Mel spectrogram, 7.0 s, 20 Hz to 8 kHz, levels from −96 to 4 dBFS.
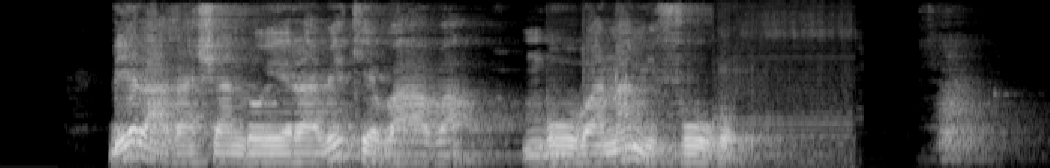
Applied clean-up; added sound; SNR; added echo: neural separator model SepFormer DNS4.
